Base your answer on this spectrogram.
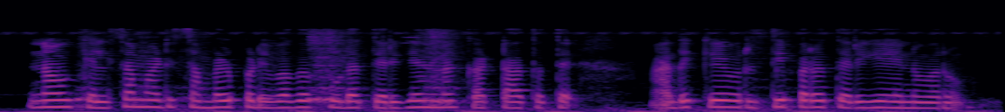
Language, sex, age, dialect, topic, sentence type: Kannada, male, 18-24, Central, banking, statement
